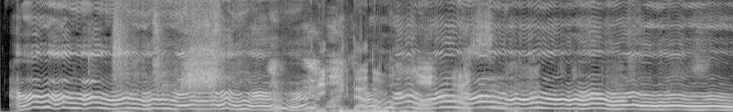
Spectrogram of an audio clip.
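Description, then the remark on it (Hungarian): A person imitates the whine a husky makes before it starts howling: a loud, high, nasal wavering cry held for several seconds, breaking briefly into a throaty warble midway before resuming its undulating pitch. “Mielőtt elkezdenek vonyítani, van egy ilyen hülye hang.”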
